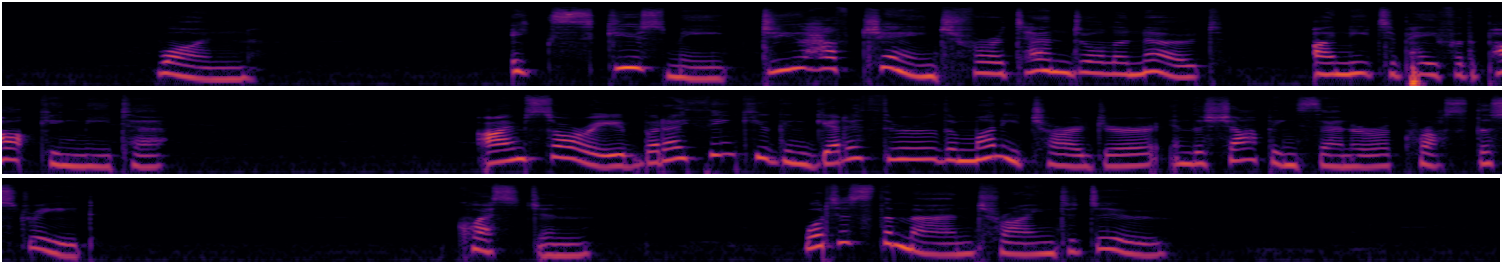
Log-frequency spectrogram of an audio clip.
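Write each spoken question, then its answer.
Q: What is the man trying to do?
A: Get change for a $10 note to pay the parking meter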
